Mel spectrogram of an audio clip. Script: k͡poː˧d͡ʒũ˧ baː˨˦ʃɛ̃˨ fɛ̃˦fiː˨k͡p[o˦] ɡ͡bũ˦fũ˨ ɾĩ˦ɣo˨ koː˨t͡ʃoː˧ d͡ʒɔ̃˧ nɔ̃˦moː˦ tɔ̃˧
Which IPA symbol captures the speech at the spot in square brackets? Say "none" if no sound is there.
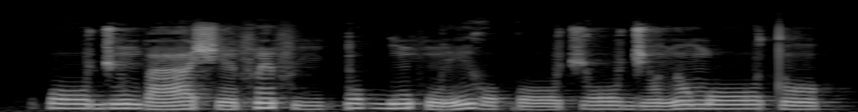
o˦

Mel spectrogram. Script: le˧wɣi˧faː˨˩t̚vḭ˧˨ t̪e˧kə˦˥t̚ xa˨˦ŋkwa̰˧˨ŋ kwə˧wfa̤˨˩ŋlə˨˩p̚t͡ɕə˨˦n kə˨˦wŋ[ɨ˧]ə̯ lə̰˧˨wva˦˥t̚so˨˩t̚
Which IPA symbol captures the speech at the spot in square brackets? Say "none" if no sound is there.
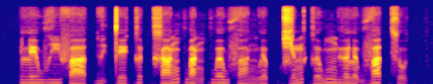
ɨ˧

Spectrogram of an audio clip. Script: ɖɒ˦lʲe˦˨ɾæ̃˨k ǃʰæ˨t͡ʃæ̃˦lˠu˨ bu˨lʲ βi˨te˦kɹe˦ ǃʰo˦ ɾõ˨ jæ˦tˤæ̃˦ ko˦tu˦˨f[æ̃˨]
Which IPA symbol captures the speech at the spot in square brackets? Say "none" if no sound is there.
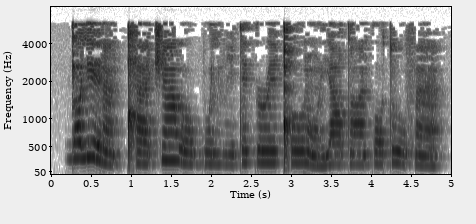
æ̃˨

